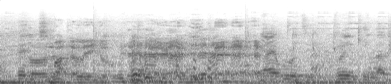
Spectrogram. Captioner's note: laughs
